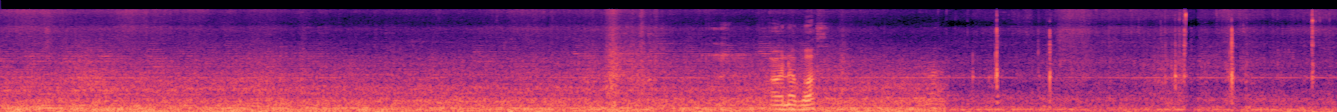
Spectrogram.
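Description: Steady low hum of a running motor or engine, which drops away about seven seconds in, followed by a few light clicks.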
